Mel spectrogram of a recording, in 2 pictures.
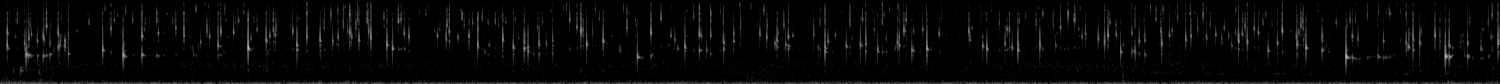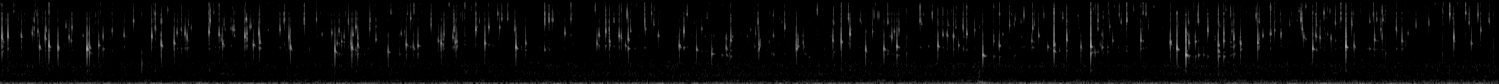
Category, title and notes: Soundscapes > Nature
Tiny Marble Stream Water
Recorded with Zoom H5 in a forest in switzerland
creek, river, stream, Water, waterstream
